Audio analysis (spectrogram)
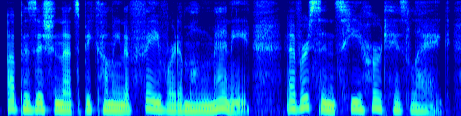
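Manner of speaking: ordinary delivery, nothing marked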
